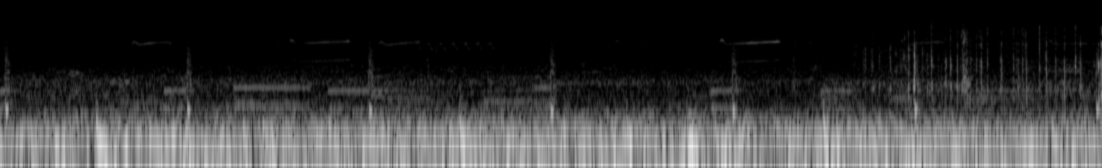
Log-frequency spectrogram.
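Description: Outdoor pond-side ambience: a steady low rumble of wind on the microphone, with high bird chirps and a short trill and scattered brief mid-pitched tones. A quick run of clicks sets in about six seconds in.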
